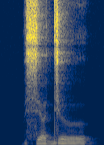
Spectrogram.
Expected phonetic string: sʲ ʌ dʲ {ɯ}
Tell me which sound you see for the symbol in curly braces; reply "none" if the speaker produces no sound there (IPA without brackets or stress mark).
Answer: ɯ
